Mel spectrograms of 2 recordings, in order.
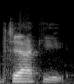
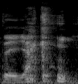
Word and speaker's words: Yaki: cleric, Is it pronounced Yaki or is it Jackie? Iyuki. No, Yaki.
